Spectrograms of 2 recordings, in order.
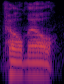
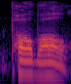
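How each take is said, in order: First: The vowels sound like the 'e' in 'bell'. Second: The vowels sound like the 'a' in 'ball'. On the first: This is how other people say the name. "the way they pronounce it is hilarious" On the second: This is how the speaker would say the name. "would be the way that I would say it"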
